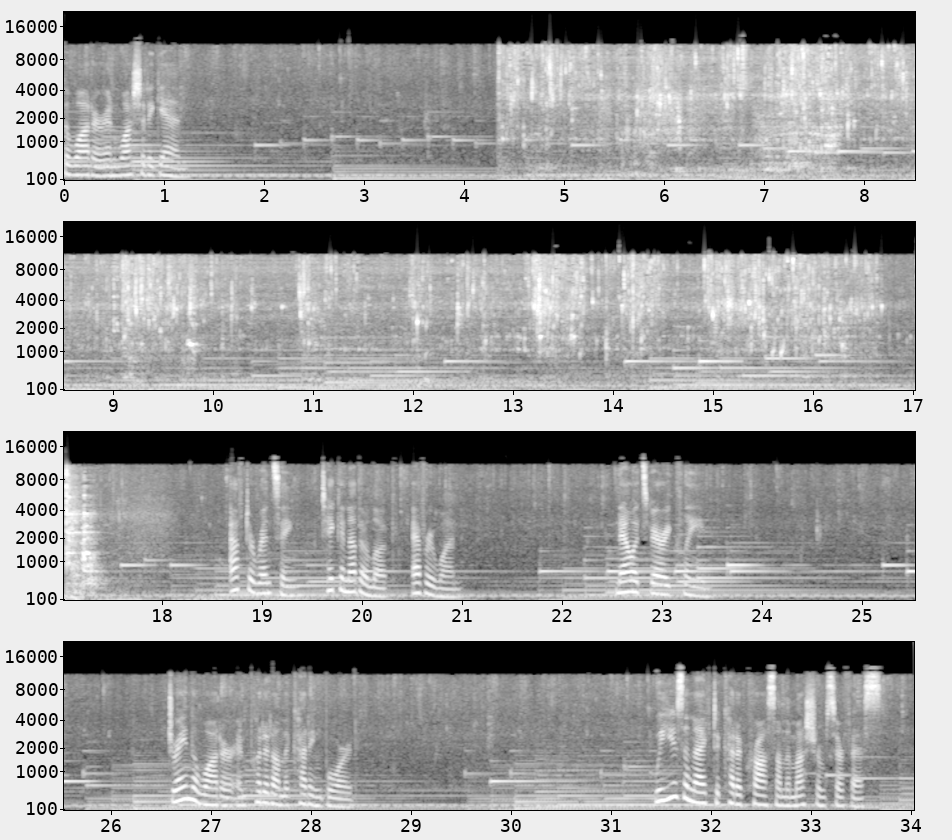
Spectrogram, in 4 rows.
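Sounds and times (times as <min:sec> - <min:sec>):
slow background music: 0:00.0 - 0:34.0.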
